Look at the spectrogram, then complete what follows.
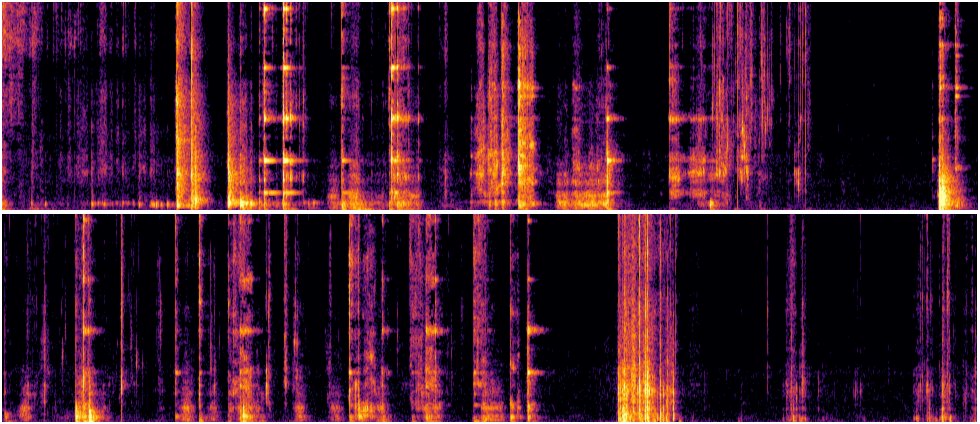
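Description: Metal spoons clinking and scraping against a ceramic bowl and mug while oats and milk are stirred. The clinks come on and off, with a couple of short pauses.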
